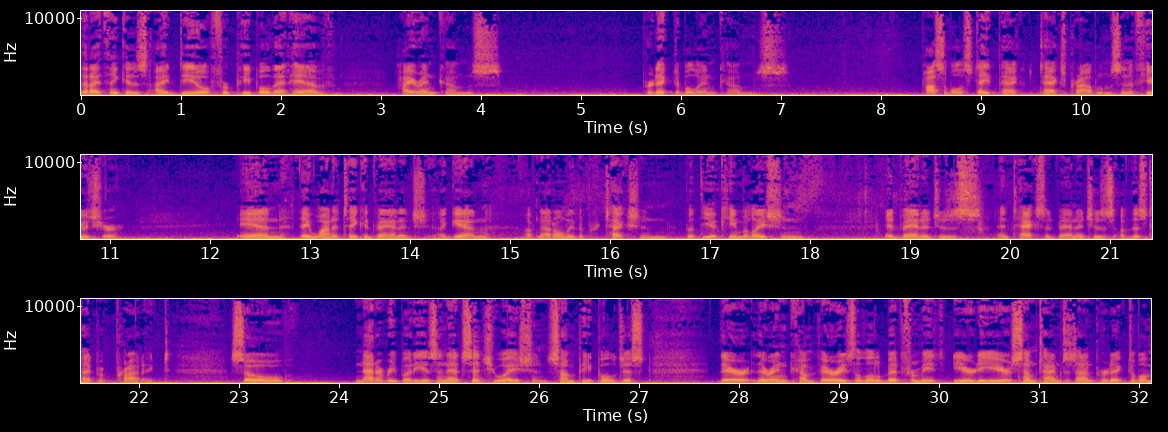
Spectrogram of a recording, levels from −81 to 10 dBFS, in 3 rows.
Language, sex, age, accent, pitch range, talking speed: English, male, 60-79, American, 90-115 Hz, 125 wpm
